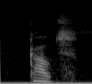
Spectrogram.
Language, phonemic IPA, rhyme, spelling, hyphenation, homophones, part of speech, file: Dutch, /kɑu̯t/, -ɑu̯t, koud, koud, kout / kauwt, adjective, Nl-koud.ogg
- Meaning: 1. cold (temperature) 2. cold (unfriendly) 3. bad, insignificant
